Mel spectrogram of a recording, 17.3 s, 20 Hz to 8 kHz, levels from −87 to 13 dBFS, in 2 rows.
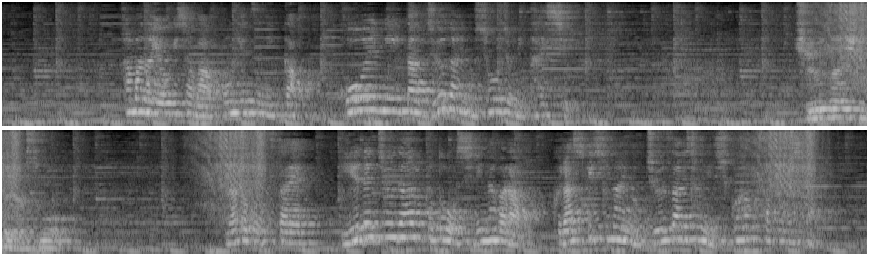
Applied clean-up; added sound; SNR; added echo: none; Fireworks; 6 dB; reverberation time 0.7 s.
